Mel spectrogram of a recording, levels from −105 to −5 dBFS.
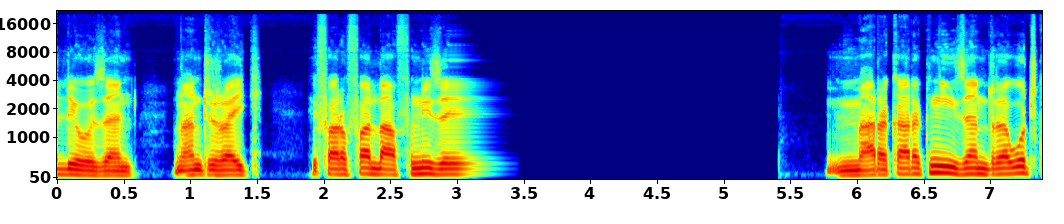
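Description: At 2.95 s the speech just drops out, and it doesn't come back until 5.44 s. That's a long network dropout, most likely a stretch where packets stopped arriving. The receiver carries the last sound forward as a fading buzz for a moment, then you get roughly two seconds of dead silence. When the audio picks up again, about 2.5 s of the original is simply gone.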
